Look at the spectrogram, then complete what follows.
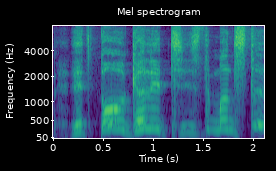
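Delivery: very high-pitched character voice. Showing how the character talks: Saw Gerrera voice. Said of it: "That's whose voice I'm doing".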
